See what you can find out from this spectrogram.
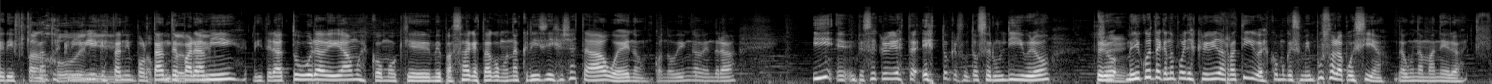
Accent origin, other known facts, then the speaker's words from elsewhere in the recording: Santa Cruz de la Sierra, Santa Cruz, Bolivia; now in Argentina; Yo soy nacida y criada en Santa Cruz de la Sierra Bolivia, que es una zona del Amazonas, muy muy parecida, o sea, en todo lo que es el clima y la fauna, y la flora, digamos, a Paraguay y la parte de Misiones, a toda la parte, digamos, guaraní.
